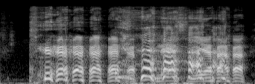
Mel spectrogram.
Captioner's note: laughter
